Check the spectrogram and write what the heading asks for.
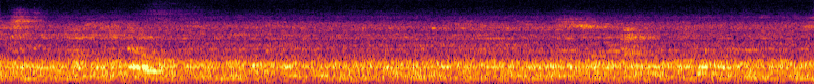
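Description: Steady noise inside a car cabin with the engine idling, and a faint voice about three seconds in.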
